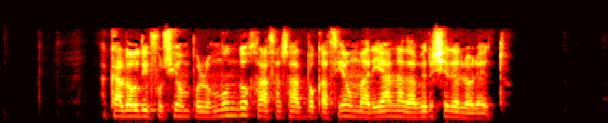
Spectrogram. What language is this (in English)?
Galician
